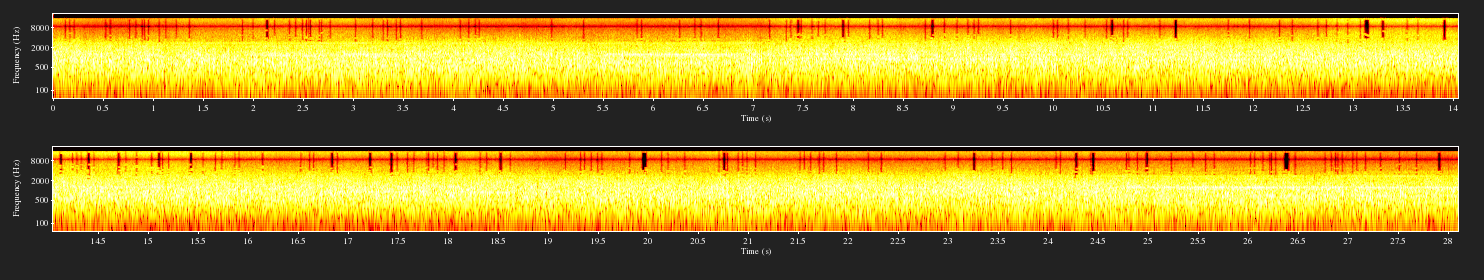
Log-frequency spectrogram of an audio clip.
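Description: Rushing wind and the whine of an FPV Raptor RC plane's electric pusher motor and propeller in flight, heard through the plane's own onboard camera. The steady rush carries a faint motor tone that shifts in pitch now and then as the throttle changes.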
